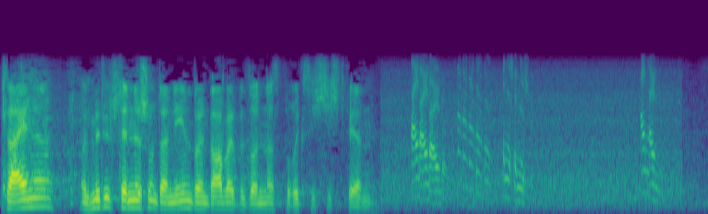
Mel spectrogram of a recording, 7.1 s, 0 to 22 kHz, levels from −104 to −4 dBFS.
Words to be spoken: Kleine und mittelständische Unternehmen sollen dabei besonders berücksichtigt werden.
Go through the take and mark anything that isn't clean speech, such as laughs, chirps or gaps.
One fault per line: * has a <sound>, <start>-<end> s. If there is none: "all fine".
* has a chirp, 4.1-5.4 s
* has a chirp, 6.4-6.7 s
